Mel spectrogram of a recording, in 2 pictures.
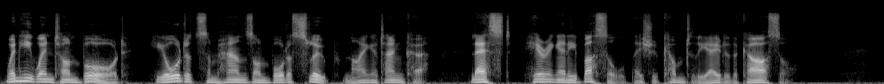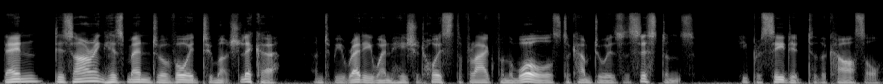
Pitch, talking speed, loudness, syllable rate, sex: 95 Hz, 205 wpm, -22 LUFS, 5.3 syllables/s, male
